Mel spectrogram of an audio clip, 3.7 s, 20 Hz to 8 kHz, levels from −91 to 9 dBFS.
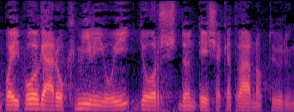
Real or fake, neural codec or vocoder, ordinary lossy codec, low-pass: real; none; none; none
